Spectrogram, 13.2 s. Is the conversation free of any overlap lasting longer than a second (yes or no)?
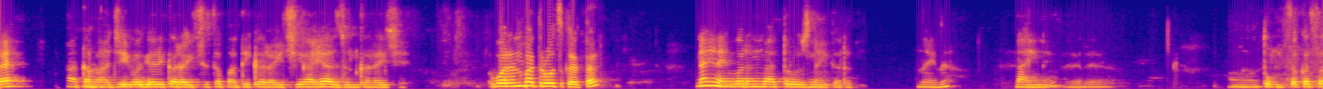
yes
